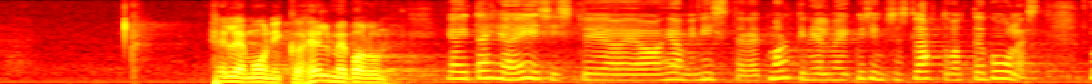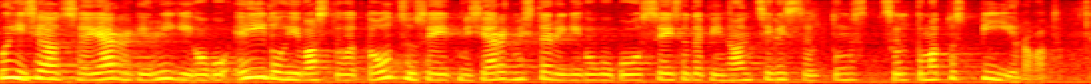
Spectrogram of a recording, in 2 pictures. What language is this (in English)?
Estonian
